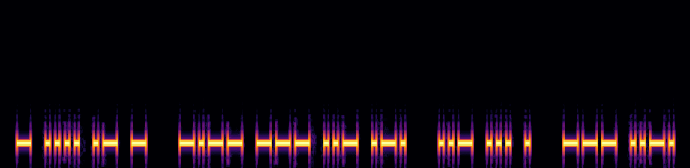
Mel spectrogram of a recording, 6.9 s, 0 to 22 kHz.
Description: Morse code, heard as a keyed tone, about 25 wpm, 600 Hz. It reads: THAT YOUR USE OF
